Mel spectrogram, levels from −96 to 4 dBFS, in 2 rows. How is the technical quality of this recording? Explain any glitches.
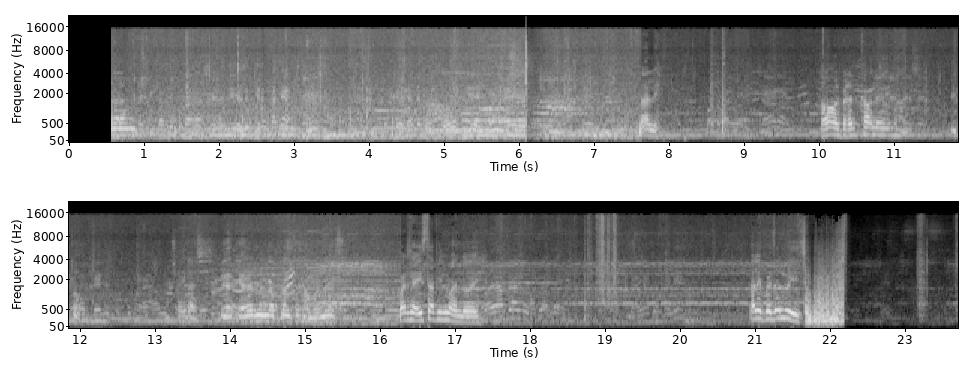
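The recording suffers from gain pumping throughout. The gain swings around 30 dB, and the sound is squashed. Likely cause: input gain set far too high, with a fast limiter squashing each peak.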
